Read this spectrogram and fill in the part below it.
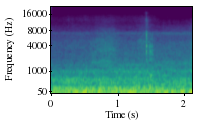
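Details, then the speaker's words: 1970 Chevrolet C10 A/C blower motor running on high: strong, steady low rush of moving air with no squeal, ticking or wobble; blower sounds healthy. "oh yeah you can hear it yeah buddy heck yeah let's go over here so we can feel it on this one oh yeah that one blows pretty good"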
